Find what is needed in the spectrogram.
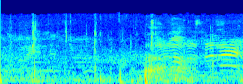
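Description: Faint sounds from a football pitch: a few dull thuds of the ball being kicked, then players calling out across the field near the end.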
